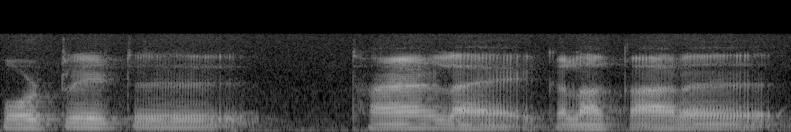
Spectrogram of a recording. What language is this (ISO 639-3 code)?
snd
